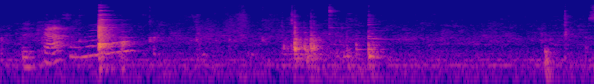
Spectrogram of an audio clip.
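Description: Shredded sweet potato mixture scraped from a bowl into a casserole dish, giving a few clattering knocks and clinks of utensils against dishware, moderately close with quiet gaps between.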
